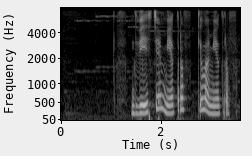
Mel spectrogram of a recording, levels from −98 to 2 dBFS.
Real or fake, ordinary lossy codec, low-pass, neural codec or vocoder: real; Opus, 64 kbps; 7.2 kHz; none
